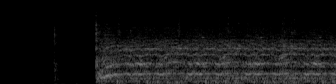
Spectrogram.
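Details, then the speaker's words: 1949 Plymouth Special Deluxe sitting 30 years in a pasture, first crank; starter spins steadily about three turns a second with no catch; no spark, points suspected corroded or worn, distributor cap and rotor to be removed; crank no start. "yeah no spark no spark man it sounded like it wanted to go at one point it did sound like it but I'm sure the points are just a little a little old little fried"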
